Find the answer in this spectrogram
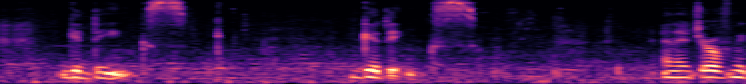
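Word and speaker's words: Gdańsk: name of the city I was calling it Don but it's ginks ginks and it drove me crazy cuz I thought people were mispronouncing it and it's gink so yeah I'm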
